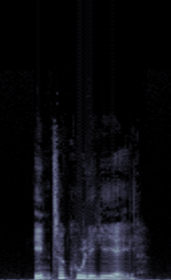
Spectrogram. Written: interkollegial

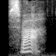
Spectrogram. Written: svare

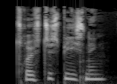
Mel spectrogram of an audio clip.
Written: trøstespisning

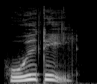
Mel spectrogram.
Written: hoveddel

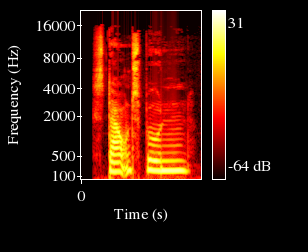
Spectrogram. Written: stavnsbunden

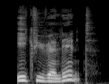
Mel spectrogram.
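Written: ÆKVIVALENTE

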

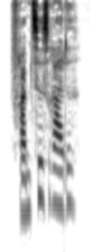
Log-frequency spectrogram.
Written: fremtidsrettet

